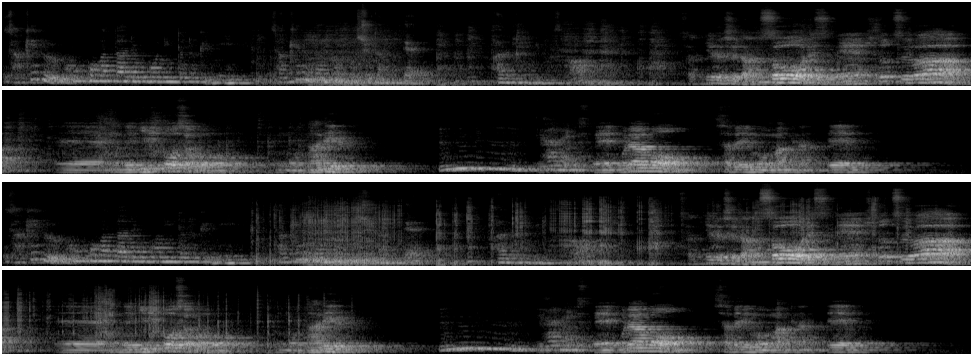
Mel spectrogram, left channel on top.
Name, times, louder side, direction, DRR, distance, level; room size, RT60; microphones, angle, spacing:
voice 1, 0.0-2.3 2.7-4.2 4.9-5.8 14.1-15.4, equal, 40° left, -2 dB, 0.6 m, -34 dB
sound 1, 2.5-13.2, right 4 dB, 85° right, 0.3 m, -41 dB
voice 2, 6.8-9.6 10.2-12.0 12.4-13.2 15.0-15.1 15.6-16.5 16.8-18.2, equal, 30° right, -4 dB, 0.9 m, -27 dB
3.8 x 3.2 x 2.3 m, 1.2 s
head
